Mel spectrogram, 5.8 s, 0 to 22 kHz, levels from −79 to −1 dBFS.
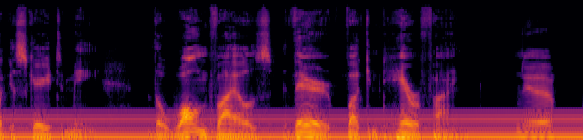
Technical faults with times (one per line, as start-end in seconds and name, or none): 0.00-5.83 mains hum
